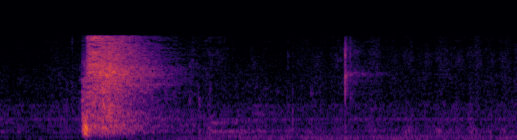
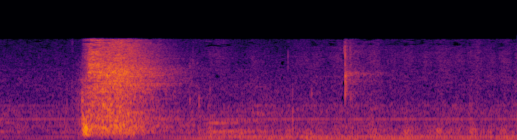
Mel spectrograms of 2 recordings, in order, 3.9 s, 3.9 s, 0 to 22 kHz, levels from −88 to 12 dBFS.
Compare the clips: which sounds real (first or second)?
second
